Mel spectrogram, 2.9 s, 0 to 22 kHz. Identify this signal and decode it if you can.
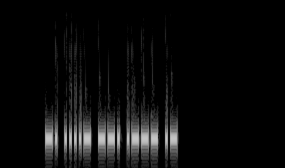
Morse code, heard as a keyed tone, about 47 wpm, 700 Hz. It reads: N4GJA
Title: USA Call Signs - 5 Characters - 50wpm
